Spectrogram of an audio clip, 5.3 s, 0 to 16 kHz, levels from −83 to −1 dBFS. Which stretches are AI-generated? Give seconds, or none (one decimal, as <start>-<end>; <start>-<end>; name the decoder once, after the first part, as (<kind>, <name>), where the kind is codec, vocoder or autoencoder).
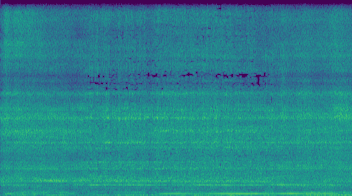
0.0-1.3 (autoencoder, DAC-VAE); 4.1-5.3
